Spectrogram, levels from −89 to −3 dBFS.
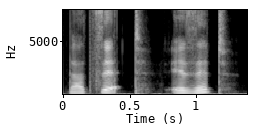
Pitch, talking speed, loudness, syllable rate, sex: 190 Hz, 175 wpm, -18 LUFS, 3.5 syllables/s, female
